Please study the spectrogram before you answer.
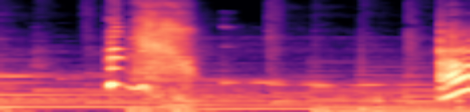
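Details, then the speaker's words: A streamer's partly held-back sneeze during a live stream: a short high inhale, then a forceful hissing burst, over background music. "I was holding back I'm not gonna release my full sneeze power"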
